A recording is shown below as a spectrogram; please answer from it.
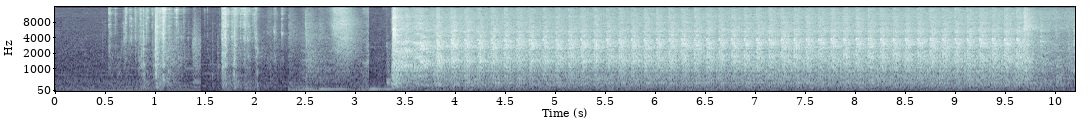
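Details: RC Colorado 4JJ1 common-rail diesel on its first start after an intake manifold clean and reassembly: brief cranking, then it catches promptly and settles into a steady, even idle with a regular clatter and no misses.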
